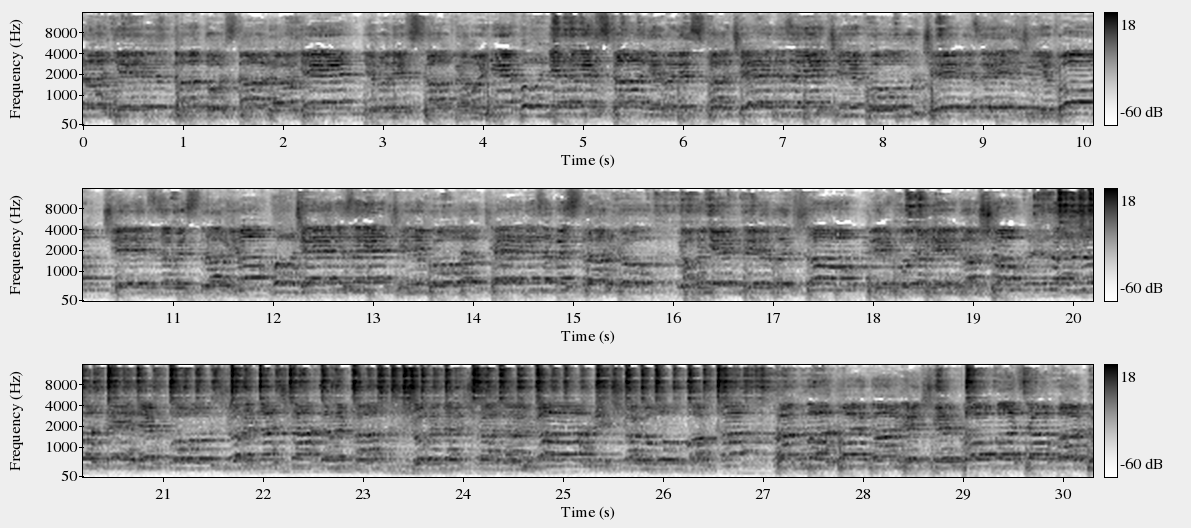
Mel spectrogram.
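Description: Three women's voices singing a Cossack wedding dance song a cappella in part harmony, in a folk style. About two-thirds of the way in, a fast rhythmic clatter joins the singing for several seconds.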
